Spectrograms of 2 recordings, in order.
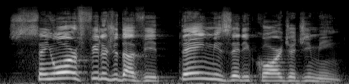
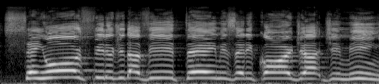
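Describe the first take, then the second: First: It is read in a calm, ordinary voice. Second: It is said loudly, like a desperate shout.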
